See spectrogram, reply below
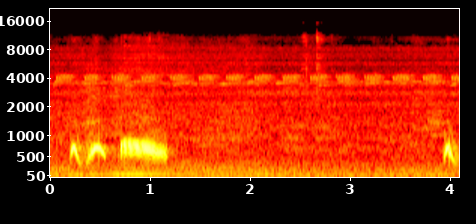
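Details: Spotted dove cooing in the 'đồng gù + thúc' voice to stimulate captive doves: two short arched notes and a long coo, a long gap filled by a high pulsing trill, then the next phrase starting.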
